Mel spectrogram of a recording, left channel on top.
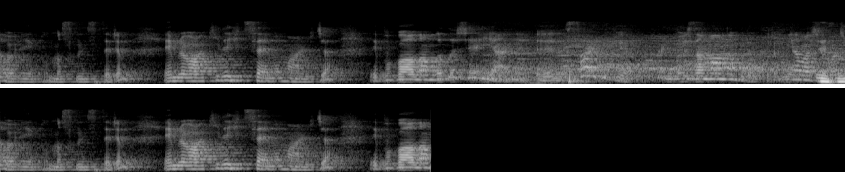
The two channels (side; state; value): right; drops out; at 4.4 s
